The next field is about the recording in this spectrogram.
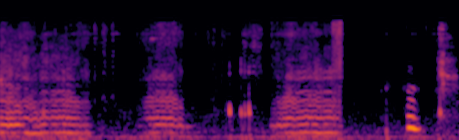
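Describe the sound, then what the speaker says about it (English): A bumblebee buzzes around Sweet William flowers in a home garden, close and moderately loud in three sustained drones separated by quieter pauses. "Oh, and a bumblebee."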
